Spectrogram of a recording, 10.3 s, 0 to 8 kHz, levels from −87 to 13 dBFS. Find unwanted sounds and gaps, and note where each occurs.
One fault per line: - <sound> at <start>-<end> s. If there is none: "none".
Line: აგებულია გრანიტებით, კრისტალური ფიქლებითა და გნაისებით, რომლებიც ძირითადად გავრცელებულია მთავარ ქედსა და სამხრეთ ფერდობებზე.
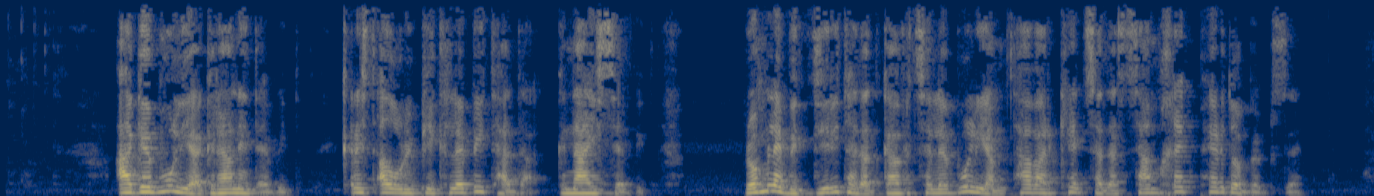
none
